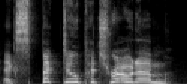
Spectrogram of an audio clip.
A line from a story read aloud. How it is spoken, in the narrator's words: Harry shouts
